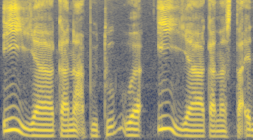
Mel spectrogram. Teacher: Kalau yang ya yang bertasdid di huruf yang berharakat kasrah, contohnya di surat al-Fatihah, iyaka na'budu wa iyaka nastain ya, lafal iya itu ditekan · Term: nabr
